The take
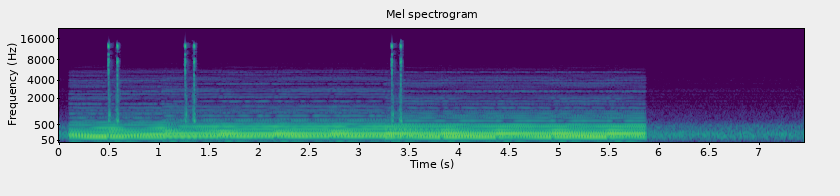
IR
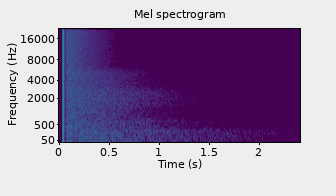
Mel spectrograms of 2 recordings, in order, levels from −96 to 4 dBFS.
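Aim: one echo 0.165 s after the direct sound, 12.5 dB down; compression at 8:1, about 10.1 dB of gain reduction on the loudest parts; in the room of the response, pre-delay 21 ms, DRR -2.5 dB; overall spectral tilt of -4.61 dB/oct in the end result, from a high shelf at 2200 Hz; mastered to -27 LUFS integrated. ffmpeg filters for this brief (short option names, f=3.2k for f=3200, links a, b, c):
-filter_complex "[0:a]highshelf=f=2.2k:g=5,acompressor=threshold=-27dB:ratio=8,aecho=1:1:165:0.237,asplit=2[a][b];[1:a]atrim=start_sample=2205,adelay=21[c];[b][c]afir=irnorm=-1:irlink=0,volume=4.5dB[d];[a][d]amix=inputs=2:normalize=0,volume=1.5dB"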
